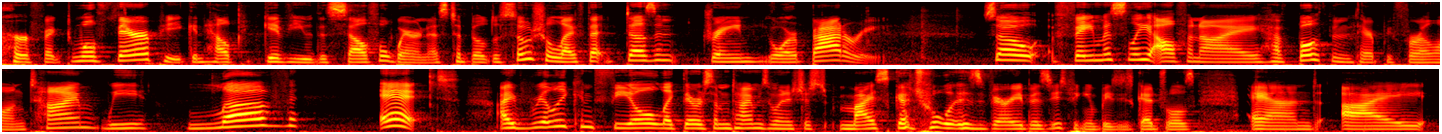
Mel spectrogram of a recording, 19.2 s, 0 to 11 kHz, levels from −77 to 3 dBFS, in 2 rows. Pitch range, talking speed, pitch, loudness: 175-235 Hz, 190 wpm, 200 Hz, -22 LUFS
